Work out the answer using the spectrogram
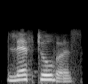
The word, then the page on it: leftovers: Indian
